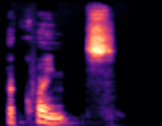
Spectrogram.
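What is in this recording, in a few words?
"acquaints", British English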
